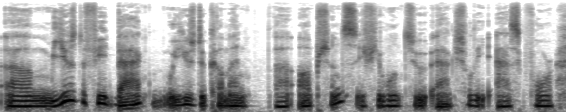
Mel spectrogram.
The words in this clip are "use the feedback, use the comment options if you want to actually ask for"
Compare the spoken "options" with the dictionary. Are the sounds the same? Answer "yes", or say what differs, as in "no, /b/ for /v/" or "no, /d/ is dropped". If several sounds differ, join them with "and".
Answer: yes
